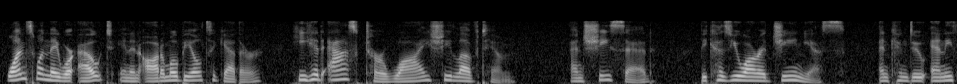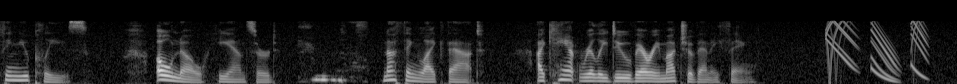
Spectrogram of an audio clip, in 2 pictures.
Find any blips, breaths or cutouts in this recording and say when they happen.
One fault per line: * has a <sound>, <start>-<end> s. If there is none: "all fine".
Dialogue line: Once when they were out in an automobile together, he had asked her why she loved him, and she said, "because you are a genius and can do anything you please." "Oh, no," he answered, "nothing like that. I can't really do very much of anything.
* has a sigh, 12.5-13.3 s
* has a chirp, 17.8-18.9 s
